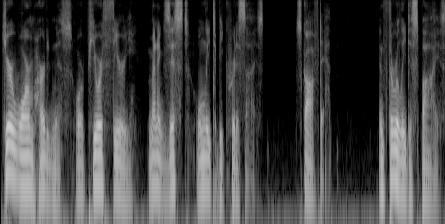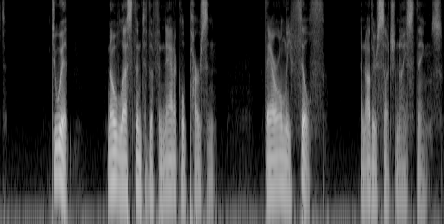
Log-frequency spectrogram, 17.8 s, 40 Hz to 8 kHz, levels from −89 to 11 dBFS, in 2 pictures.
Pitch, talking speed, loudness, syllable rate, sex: 90 Hz, 120 wpm, -22 LUFS, 4.4 syllables/s, male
